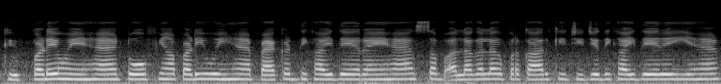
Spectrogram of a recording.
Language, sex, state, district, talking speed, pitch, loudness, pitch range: Hindi, female, Punjab, Fazilka, 190 wpm, 235 Hz, -14 LUFS, 235-245 Hz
